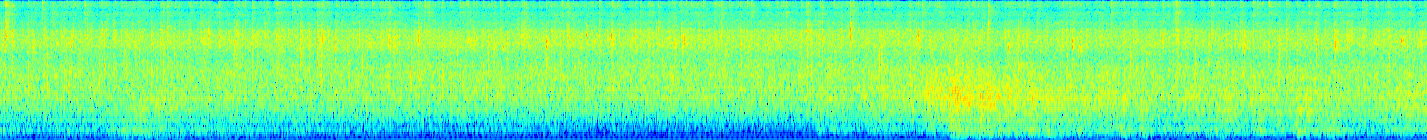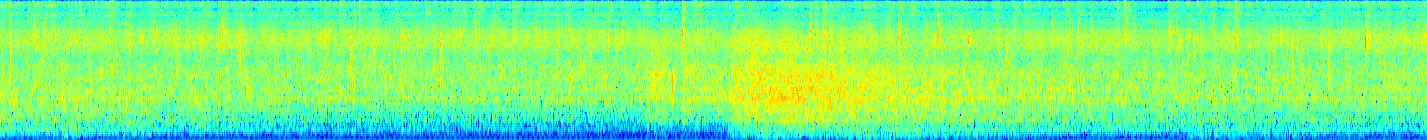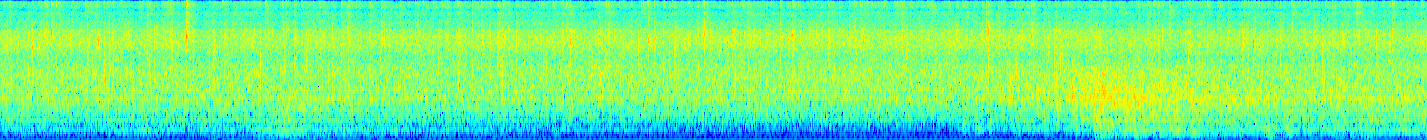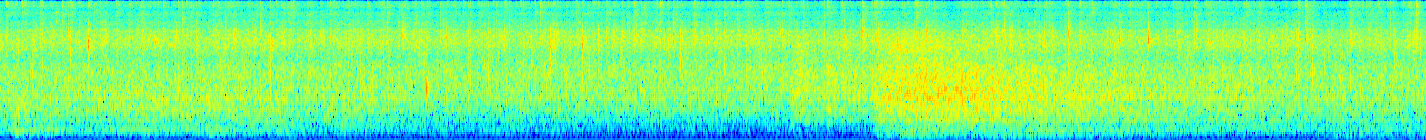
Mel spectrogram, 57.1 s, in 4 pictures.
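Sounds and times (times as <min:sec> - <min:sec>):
steady rain: 0:00.0 - 0:57.0
distant thunder rumble: 0:08.9 - 0:16.4, 0:20.8 - 0:27.9, 0:50.7 - 0:56.9.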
